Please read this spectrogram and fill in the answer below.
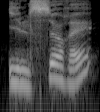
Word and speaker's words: serait: Il serait, elle serait, final T not pronounced.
